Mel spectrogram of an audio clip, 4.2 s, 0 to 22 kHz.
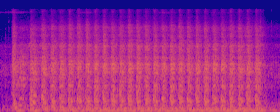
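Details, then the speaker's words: Ford Endeavour cranks steadily about six beats a second without starting; fuel rail pressure reaches only about 1400–1900 psi while cranking, too low to fire, with cylinder 4 injector suspected faulty. "max 1900 psi that's way too less for the engine to start"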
